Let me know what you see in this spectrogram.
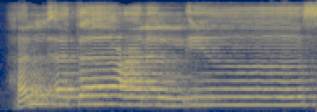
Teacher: تا کے اوپر کھڑا زبر ہونے کی وجہ سے اس کو 2 حرکات لمبا کرنا ہے · حلق سے ادا کریں گے اور لام سے ملا دیں گے۔ لام پہ اظہار ہوتا ہے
